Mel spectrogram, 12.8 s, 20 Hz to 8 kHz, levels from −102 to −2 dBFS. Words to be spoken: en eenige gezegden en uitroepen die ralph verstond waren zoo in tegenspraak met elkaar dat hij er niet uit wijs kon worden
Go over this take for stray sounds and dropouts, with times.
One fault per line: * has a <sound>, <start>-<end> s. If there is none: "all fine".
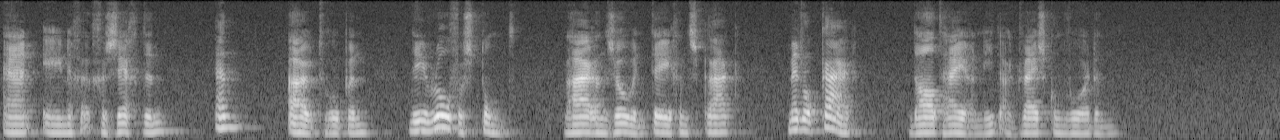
all fine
